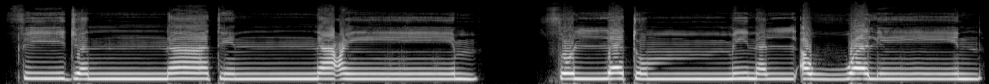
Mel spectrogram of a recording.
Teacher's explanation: کلمت ثلہ میں حرف الثا کی ادائیگی زبان کے سر اور اوپر کے دانتوں کے اندرونی کناروں سے ہے · عین کی ادائیگی حلق کے درمیان والے حصے سے ہے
